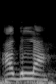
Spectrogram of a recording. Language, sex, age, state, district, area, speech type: Hindi, female, 18-30, Madhya Pradesh, Seoni, urban, read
